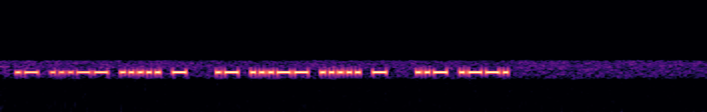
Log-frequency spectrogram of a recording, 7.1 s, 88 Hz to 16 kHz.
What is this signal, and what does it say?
Morse code, heard as a keyed tone, about 27 wpm, 560 Hz. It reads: A35T A35T UP
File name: posts / 2016-feb-27-0448z-a35t-24-898mhz-cw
